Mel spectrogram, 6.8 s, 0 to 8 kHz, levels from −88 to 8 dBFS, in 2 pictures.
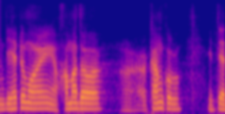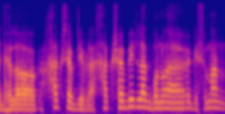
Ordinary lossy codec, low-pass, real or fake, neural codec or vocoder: Opus, 64 kbps; 7.2 kHz; fake; codec, 16 kHz, about 1 kbps, DyCAST, with the encoder's durations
